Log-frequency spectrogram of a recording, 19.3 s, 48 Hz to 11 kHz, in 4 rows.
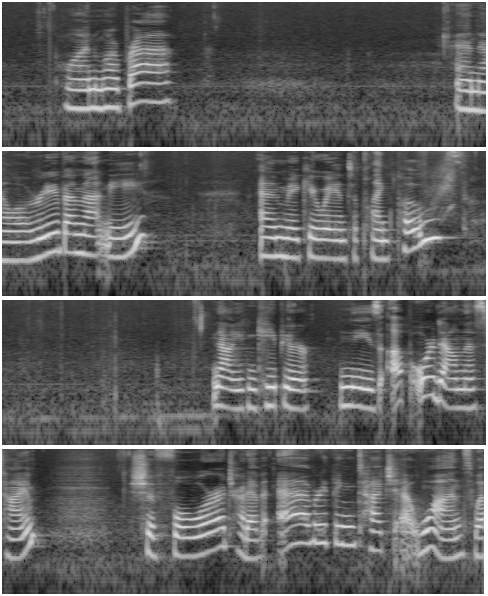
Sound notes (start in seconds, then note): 2.2 inhales; 4.1 exhales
